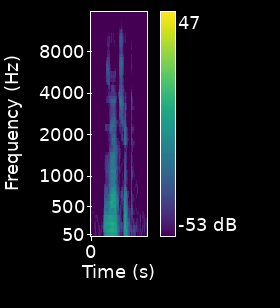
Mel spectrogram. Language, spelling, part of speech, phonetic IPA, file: Polish, zaciek, noun, [ˈzat͡ɕɛk], LL-Q809 (pol)-zaciek.wav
